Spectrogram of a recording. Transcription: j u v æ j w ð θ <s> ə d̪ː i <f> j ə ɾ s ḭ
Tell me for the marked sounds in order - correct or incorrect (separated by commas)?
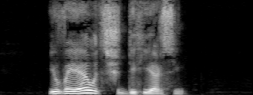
incorrect, incorrect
